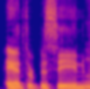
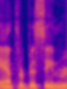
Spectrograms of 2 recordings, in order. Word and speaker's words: Anthropocene: One, making a good podcast, but more importantly, working very hard to have this word not be pronounced Anthropocene. – I really am. Like, I don't know how it's all going to shake out, how this GIF thing is going to go in the end. – Yeah. – But I'd like to think that if I have one historical legacy, right. – it will be helping to cement the pronunciation Anthropocene, which is obviously better.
